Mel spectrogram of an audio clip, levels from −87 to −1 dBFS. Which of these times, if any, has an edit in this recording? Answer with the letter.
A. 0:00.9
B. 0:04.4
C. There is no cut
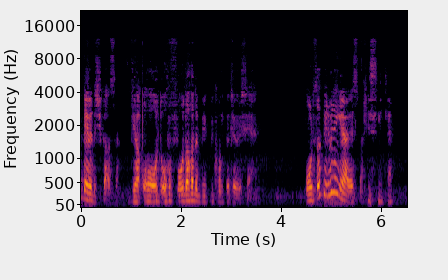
A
